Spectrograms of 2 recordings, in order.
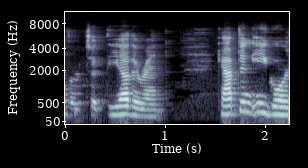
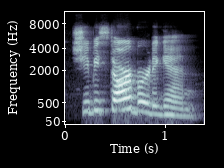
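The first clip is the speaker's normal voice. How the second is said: put-on loud, higher old sea captain shout; captain yelling to the crew; 5 semitones higher, 8 dB louder than usual. A narrator's reading. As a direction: bark the side like a skipper. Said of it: "Captain Igor yelled".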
